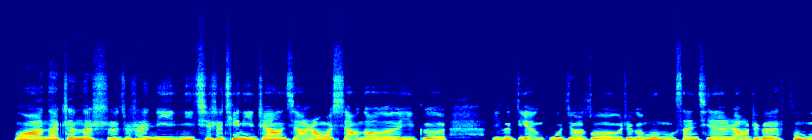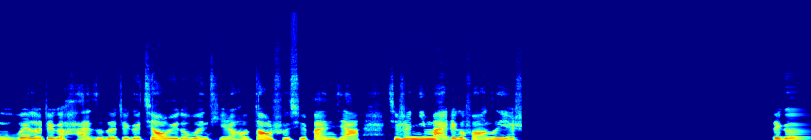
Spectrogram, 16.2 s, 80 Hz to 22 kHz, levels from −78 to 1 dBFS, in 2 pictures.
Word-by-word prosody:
哇， 220 -3 +4
那 245 +4 +2
真 260 +3 +1
的 280 -2 +3
是。 225 -4 -6
就 275 +6 -6
是 315 +1 -3
你 210 -7 -3
你 220 +4 -3
其 285 +8 -4
实 310 +2 -3
听 310 +2 0
你 235 -6 0
这 265 +6 -3
样 260 -2 +4
讲， 195 -5 -2
让 235 +1 +2
我 250 - +2
想 250 -9 -3
到 210 +2 -1
了 215 -1 -2
一 205 0 -4
个 210 -1 -3 0.4
一 220 - -8
个 265 +2 -1
典 225 -4 -4
故， 230 0 -4
叫 220 0 -2
做 205 -1 -2
这 215 +1 -3
个 200 - -2
《孟 250 0 +2
母 195 -3 -4
三 210 +4 -3
迁》。 210 -1 -3
然 190 -1 0
后 210 - -2
这 220 +1 -3
个 215 -1 0
父 295 - -1
母 185 -7 -4
为 245 +2 +2
了 215 -1 +3
这 215 0 +1
个 205 -1 +1
孩 205 -2 -3
子 235 +4 -5
的 220 -2 0
这 210 0 -3
个 200 0 -1
教 245 -2 +5
育 205 - +3
的 195 0 -3
问 215 -1 -2
题， 195 0 -12
然 180 -1 -3
后 205 +1 -3
到 235 +1 +6
处 220 0 -5
去 205 0 -5
搬 200 +1 0
家， 200 -1 +2 0.3
其 270 - +1
实 305 +2 +4
你 275 -1 +6
买 275 -9 +7
这 225 - +3
个 255 - +2
房 210 -5 +1
子 225 +2 +1
也 220 - -1
是。 - - -10 2.5
这 225 - +5
个 205 -1 -2
220 Hz, 275 characters per minute, -22 LUFS, 205-240 Hz, 2.5 s, 买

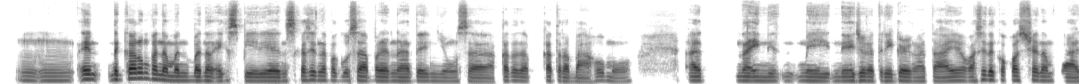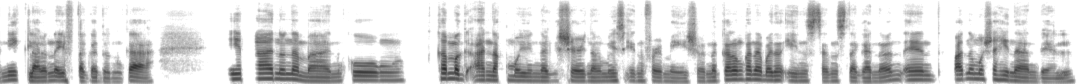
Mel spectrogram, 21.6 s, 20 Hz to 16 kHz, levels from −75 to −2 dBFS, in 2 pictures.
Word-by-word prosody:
Mm 135 0 -7
and 175 0 +4
nagkaroon 200 +4 +6
ka 180 - +5
naman 135 -4 +2
ba 135 - +4
ng 130 0 +2
experience, 125 -1 +3
kasi 145 +1 0
napag-usapan 135 -2 +1
na 125 -2 +1
natin 125 +1 -2
yung 115 -1 -5
sa 115 -2 0
katata 130 -1 -1 0.2
katrabaho 125 0 -1
mo, 110 -3 -7 0.6
at 130 0 +1 0.2
naini 130 -1 +1
me 125 -1 -4
medyo 130 +2 0
na-trigger 125 0 +1
nga 120 - -3
tayo 125 +2 0
kasi 165 +5 -1
nagko-cause 145 -2 +2
siya 145 - +3
ng 130 - -4
panic 130 +6 0
lalo 120 0 +3
na 135 +1 0
if 130 - -3
taga - - -2
dun 105 0 -9
ka. - - +3 0.8
Eh, 185 +1 0
paano 195 -1 +3
naman 125 -8 -1
kung 145 -1 -1 0.3
kamag-anak 160 -7 +2
mo 140 -2 -3
yung 130 -1 -5
nag-share 125 0 +1
ng 120 -1 -3
misinformation? 120 -3 -4
Nagkaroon 165 +8 0
ka 175 - +2
na 165 - +3
ba 150 - 0
ng 150 - -4
instance 125 -2 0
na 115 - -2
gano'n? 115 +8 -3
And 160 -1 -1 0.2
paano 175 +4 +2
mo 180 - -1
siya 175 -2 0
hinandle? 110 -5 -3
130 Hz, 160 wpm, -24 LUFS, 120-145 Hz, 0.8 s, nagkaroon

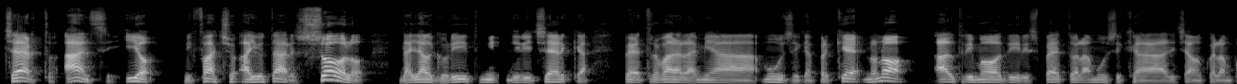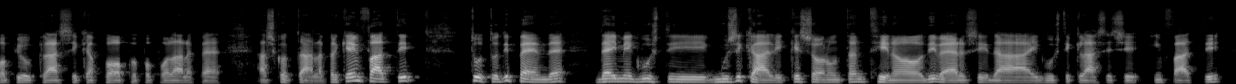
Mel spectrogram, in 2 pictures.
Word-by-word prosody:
Certo, - - +5
anzi, - - +5
io - - +3 0.2
mi 105 -1 -9
faccio 130 +2 +2
aiutare 120 +3 +3
solo 195 - +5 0.3
dagli 100 +3 +1
algoritmi 115 0 0
di 105 +1 -5
ricerca 105 +3 +1 0.3
per 110 -2 +1
trovare 110 +1 +2
la 105 -1 0
mia 100 -3 0
musica, 105 -5 -6
perché 130 +4 +2
non 125 +5 -3
ho 160 - +5
altri 115 0 +3
modi 110 -2 +1
rispetto 110 +2 -4
alla 105 -1 -1
musica, 100 -4 -3
diciamo 90 +1 -5
quella 95 0 -3
un 95 - -9
po' - - -7
più 100 -2 -7
classica, 95 -2 -3
pop, - - -5
popolare 90 -2 -7
per 85 -2 -7 0.3
ascoltarla. 85 0 -5
Perché 115 +8 -2
infatti 165 0 +2 0.5
tutto 335 - 0
dipende 130 -6 0 0.2
dai 135 +1 +2
miei 140 -1 -1
gusti 120 -3 -4
musicali 115 - 0
che 130 - -3
sono 110 -4 -4
un 110 -1 -10
tantino 110 -5 -1
diversi 105 -4 -1
dai 90 -2 -1
gusti 95 +2 -11
classici. 90 +1 -6
Infatti 105 +3 -4
110 Hz, 125 wpm, -24 LUFS, 100-120 Hz, 0.5 s, Certo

